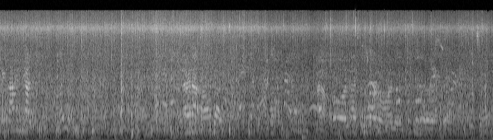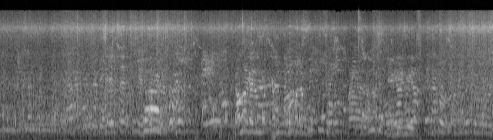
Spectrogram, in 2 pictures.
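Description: Several young people chat casually at a distance outdoors.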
